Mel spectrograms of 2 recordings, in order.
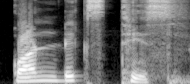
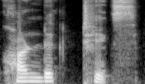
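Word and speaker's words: Chondrichthyes: তারপরে দেখো দ্বিতীয় শ্রেণী কন্ডিকথিস। তাহলে সঠিক উচ্চারণ হচ্ছে খন্ডিকথিস, খন্ডিকথিস।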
